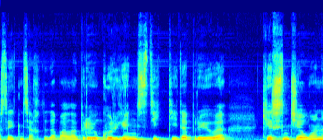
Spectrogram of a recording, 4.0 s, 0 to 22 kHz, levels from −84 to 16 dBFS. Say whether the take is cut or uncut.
uncut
